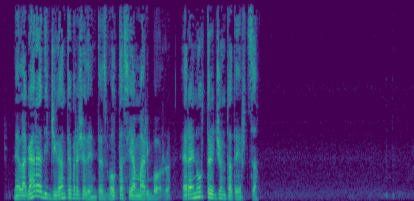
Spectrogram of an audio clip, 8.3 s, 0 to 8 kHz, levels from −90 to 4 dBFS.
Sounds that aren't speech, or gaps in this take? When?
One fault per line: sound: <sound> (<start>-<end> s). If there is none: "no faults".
no faults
